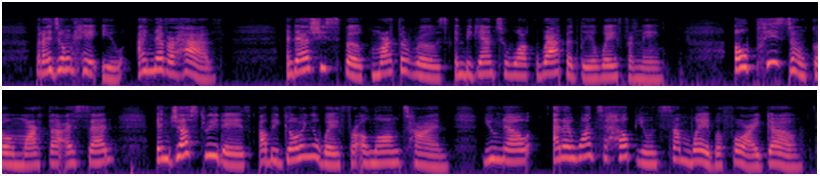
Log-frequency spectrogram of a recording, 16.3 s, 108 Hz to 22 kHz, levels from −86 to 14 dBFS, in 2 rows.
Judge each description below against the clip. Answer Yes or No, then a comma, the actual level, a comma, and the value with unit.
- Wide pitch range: Yes, wide, 6.2 semitones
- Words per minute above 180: Yes, average, 200 wpm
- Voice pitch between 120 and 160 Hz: No, high, 235 Hz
